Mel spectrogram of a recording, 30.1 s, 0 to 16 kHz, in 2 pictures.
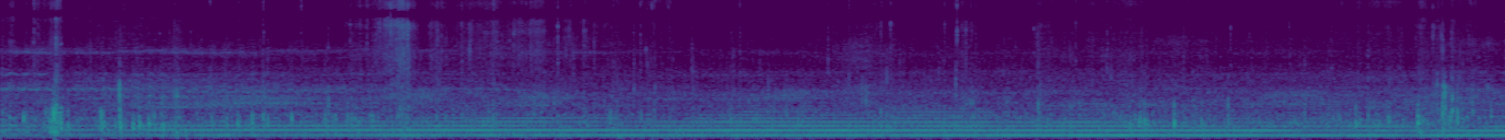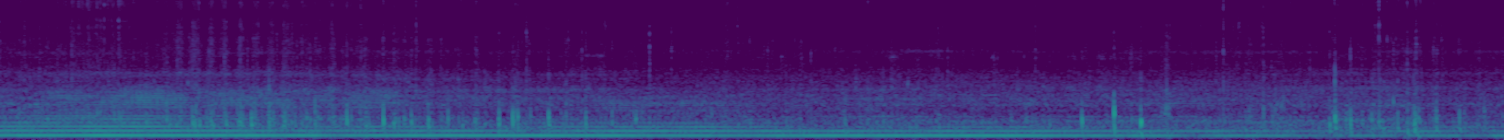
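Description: Axial SCX6 1/6-scale RC rock crawler's motor and drivetrain with a steady low hum as it crawls, with scattered clicks, knocks and scrapes of the tyres and chassis on rock.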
